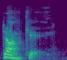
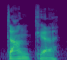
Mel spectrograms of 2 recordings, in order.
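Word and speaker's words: Danke: making your case uh donkey now where were we i think it's a short e like danka donkey no danka oh danka danka now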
